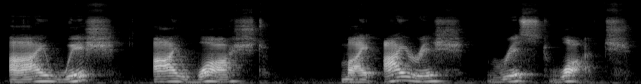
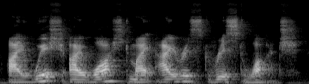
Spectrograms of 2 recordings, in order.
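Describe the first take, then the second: First: It is said slowly, broken into separate parts. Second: It is said very quickly but still clearly. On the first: "we're gonna move into the slower portion. ... I'm gonna break it up" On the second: "as fast as I can, but still enunciate"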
